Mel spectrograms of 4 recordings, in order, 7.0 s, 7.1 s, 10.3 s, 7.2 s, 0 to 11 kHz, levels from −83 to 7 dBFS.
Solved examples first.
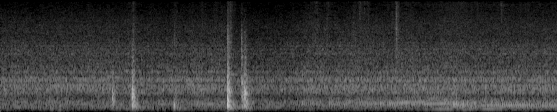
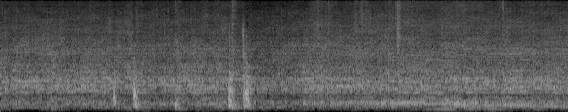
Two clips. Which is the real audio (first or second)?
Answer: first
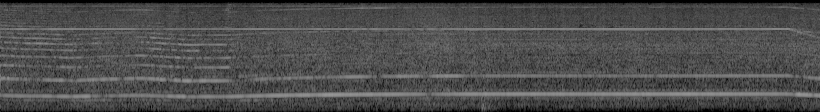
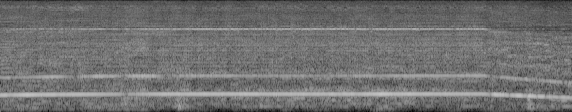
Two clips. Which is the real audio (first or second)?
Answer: first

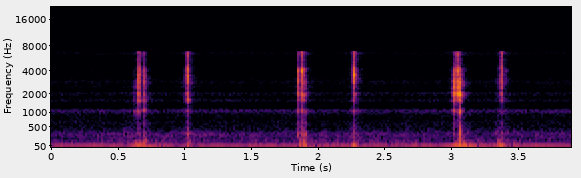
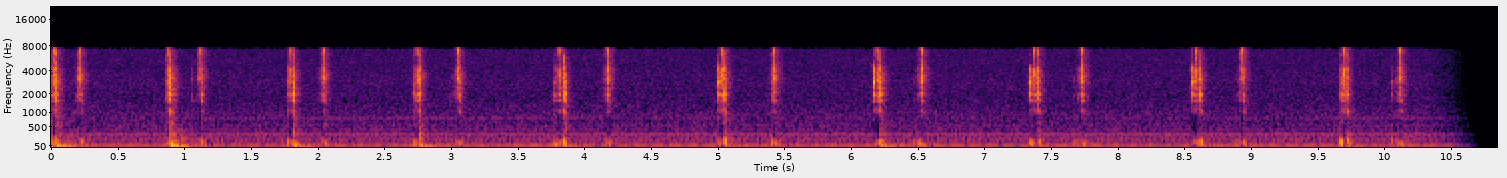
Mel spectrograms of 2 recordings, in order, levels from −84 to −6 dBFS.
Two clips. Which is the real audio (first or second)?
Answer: second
